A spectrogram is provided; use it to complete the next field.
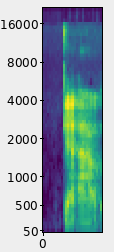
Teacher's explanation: So she's really heavily pronouncing that glottal stop there.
